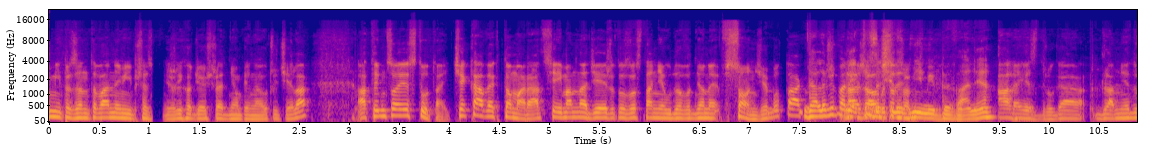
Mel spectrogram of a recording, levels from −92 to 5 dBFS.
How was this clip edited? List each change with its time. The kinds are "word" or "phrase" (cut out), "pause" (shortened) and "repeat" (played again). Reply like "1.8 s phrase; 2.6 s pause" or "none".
1.0 s word; 1.9 s word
